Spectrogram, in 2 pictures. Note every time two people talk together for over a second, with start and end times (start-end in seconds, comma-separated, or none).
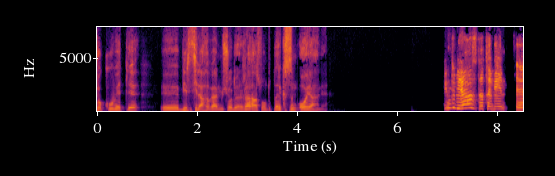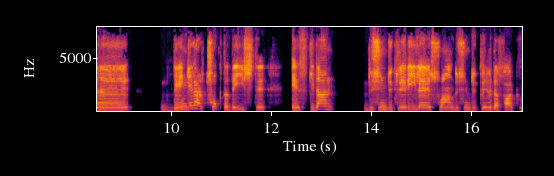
none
